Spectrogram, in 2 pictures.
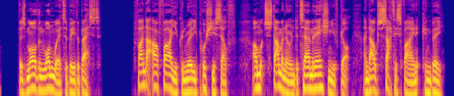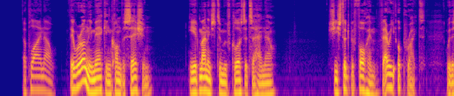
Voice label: Yorkshire

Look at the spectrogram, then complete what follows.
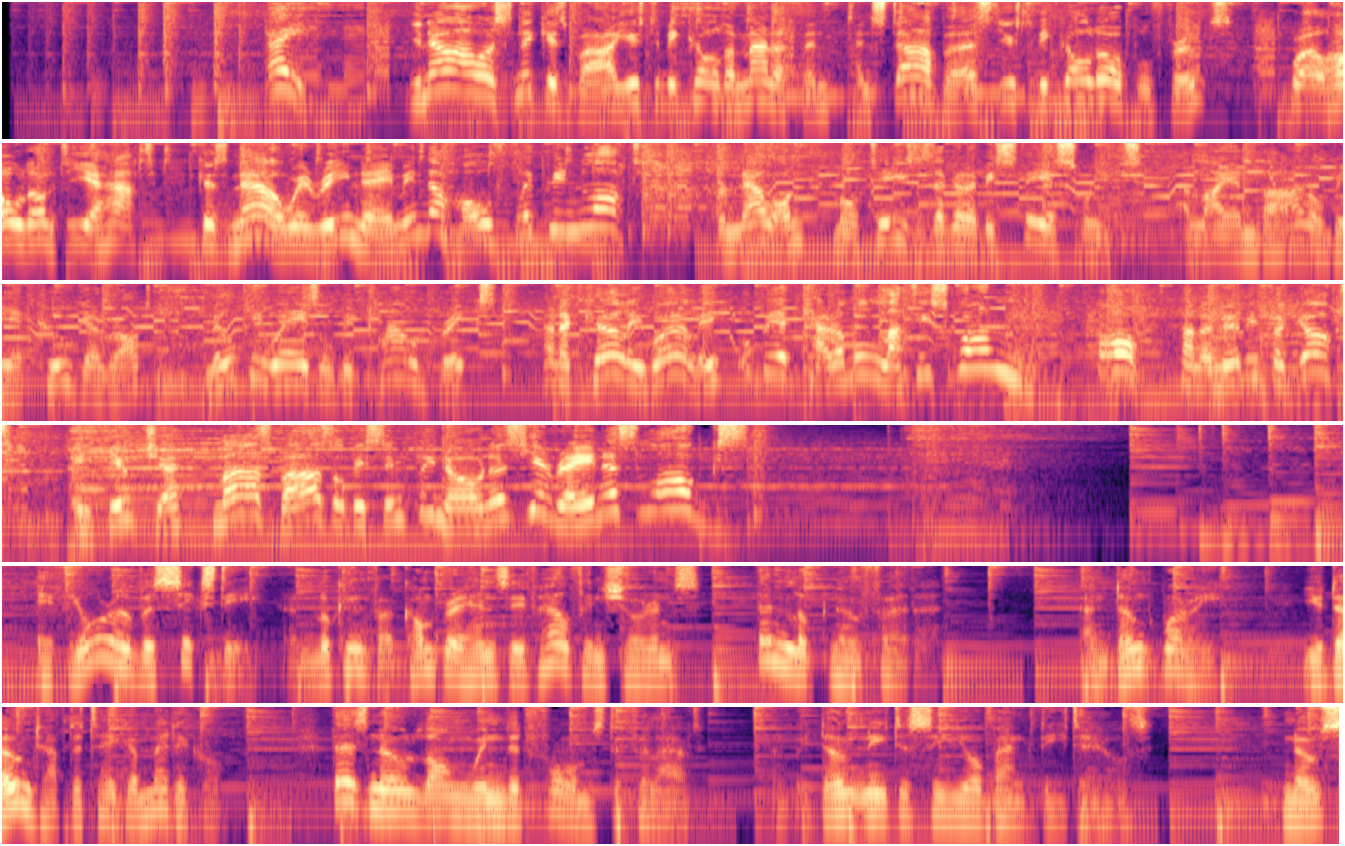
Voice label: Yorkshire

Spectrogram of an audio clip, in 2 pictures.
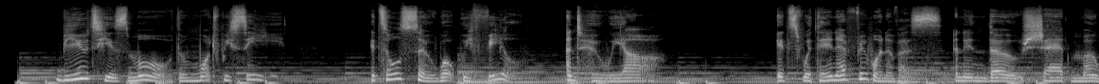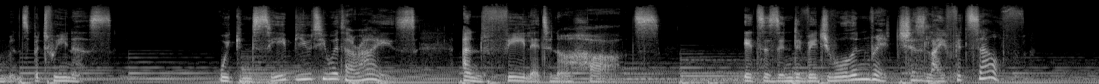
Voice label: Welsh accent

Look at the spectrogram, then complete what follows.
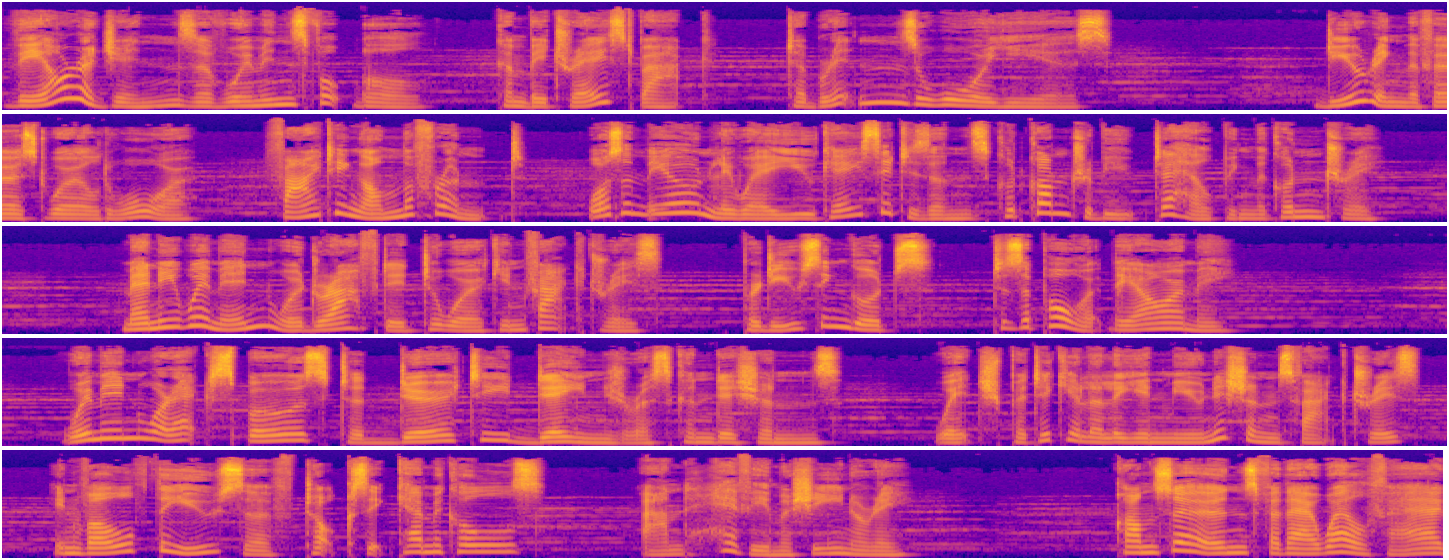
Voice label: Narration

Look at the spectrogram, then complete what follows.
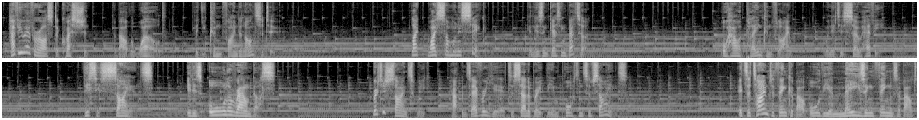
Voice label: Corporate

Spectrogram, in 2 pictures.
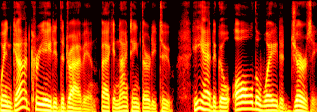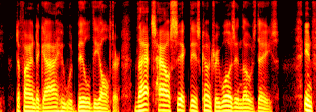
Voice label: audiobook

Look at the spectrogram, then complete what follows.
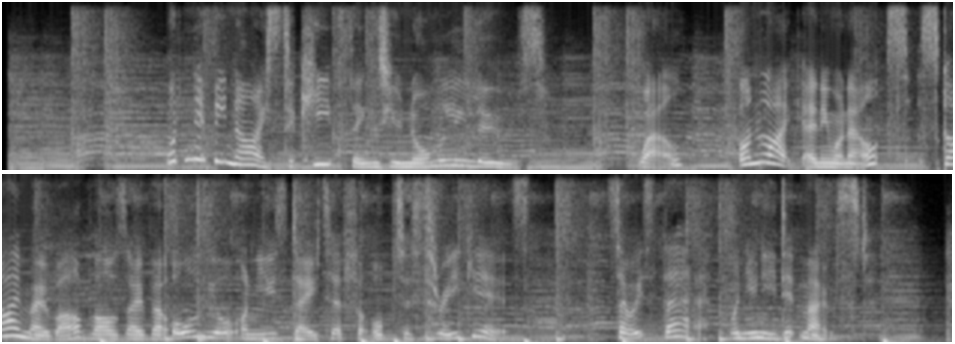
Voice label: Commercials

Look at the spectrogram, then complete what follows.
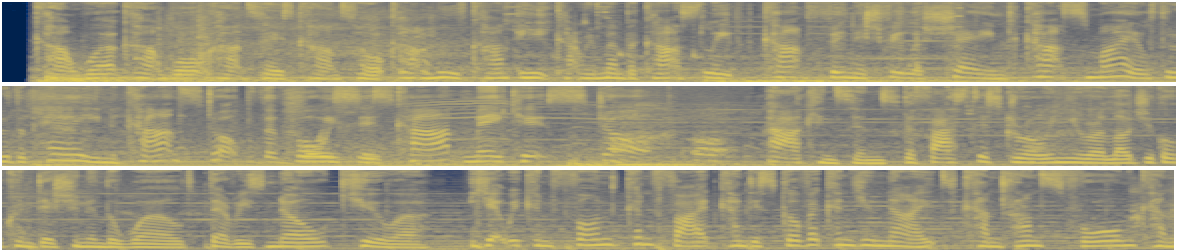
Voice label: Commercials

